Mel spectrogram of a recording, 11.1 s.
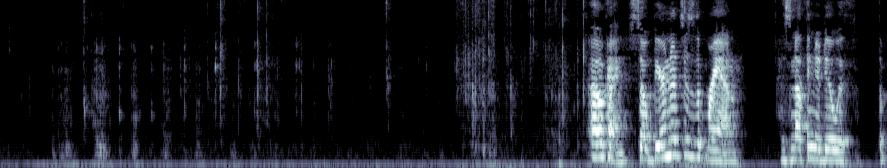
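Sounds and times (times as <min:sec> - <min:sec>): peanuts crunching while chewed: 0:00.0 - 0:07.4.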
